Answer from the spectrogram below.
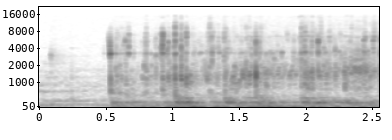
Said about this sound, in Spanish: Vamos a arrancar este Vamos a este arrancar con un rico sonido de café, güey. El ASMR, güey, de café.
